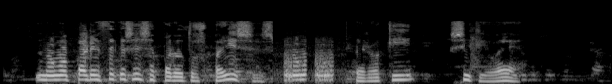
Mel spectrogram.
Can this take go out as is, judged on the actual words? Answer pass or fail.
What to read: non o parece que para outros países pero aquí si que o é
fail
